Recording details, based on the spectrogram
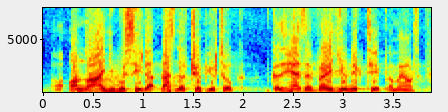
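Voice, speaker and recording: A man talks at a high pitch while noticeable background noise carries on. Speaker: researcher giving invited talk. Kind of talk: Q&A after lecture. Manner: fast.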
